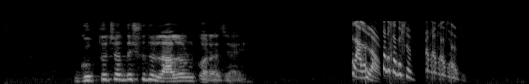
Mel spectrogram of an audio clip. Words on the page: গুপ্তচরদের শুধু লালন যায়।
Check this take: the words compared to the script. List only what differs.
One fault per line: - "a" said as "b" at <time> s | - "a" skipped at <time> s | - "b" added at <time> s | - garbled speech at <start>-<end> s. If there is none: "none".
- "করা" added at 1.9 s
